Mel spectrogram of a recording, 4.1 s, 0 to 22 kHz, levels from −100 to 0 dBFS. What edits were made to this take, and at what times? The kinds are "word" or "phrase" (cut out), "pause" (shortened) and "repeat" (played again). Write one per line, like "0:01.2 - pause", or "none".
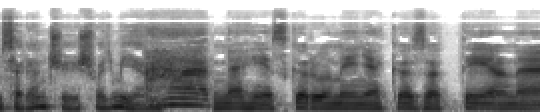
0:01.6 - phrase

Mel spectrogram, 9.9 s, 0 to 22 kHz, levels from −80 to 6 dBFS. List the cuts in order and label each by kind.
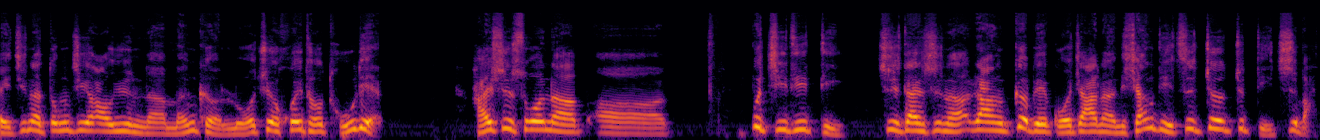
none

